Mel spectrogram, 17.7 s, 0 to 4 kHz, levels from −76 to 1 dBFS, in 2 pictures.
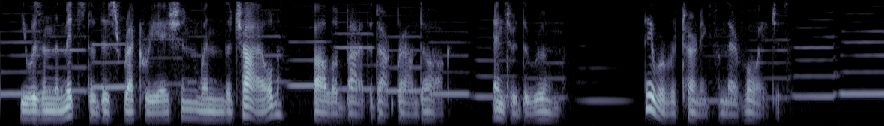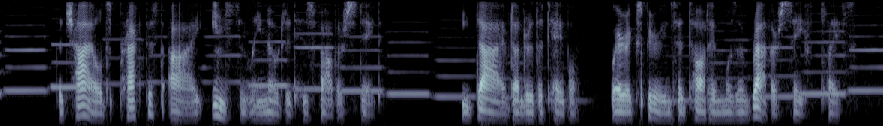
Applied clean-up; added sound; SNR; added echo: none; Wind instrument, woodwind instrument; 14 dB; none.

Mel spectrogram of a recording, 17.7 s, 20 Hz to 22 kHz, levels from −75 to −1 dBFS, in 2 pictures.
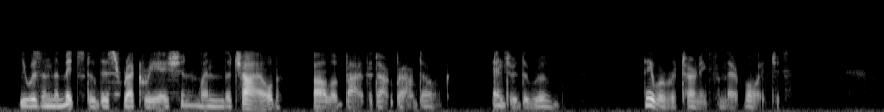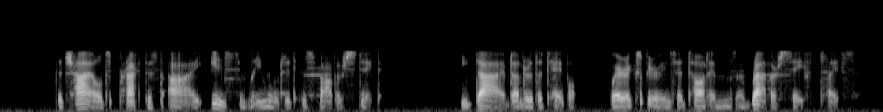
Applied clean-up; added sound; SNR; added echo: neural diffusion model UNIVERSE++.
